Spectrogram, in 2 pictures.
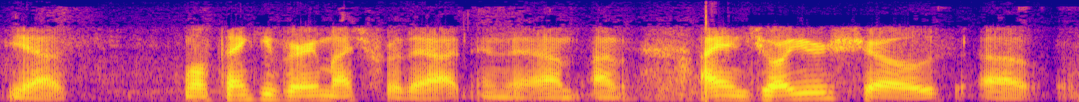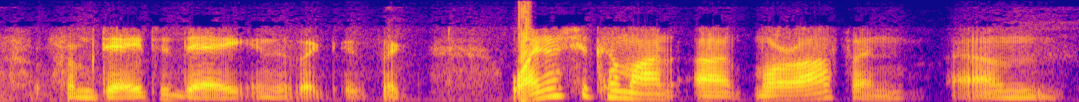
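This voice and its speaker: A man from Oregon calls in to a late-night radio show, hesitant and halting, filling his pauses with "um" and "uh." His voice is low and gravelly, and it comes through muffled and lo-fi. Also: lively intonation, a little hiss or hum. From Oregon, USA. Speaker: caller. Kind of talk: phone-in call to a radio show. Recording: muffled lo-fi phone-in audio.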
